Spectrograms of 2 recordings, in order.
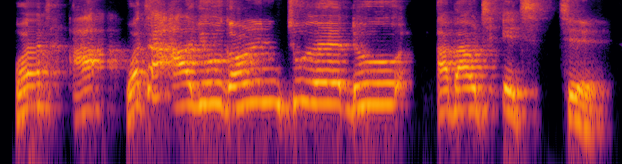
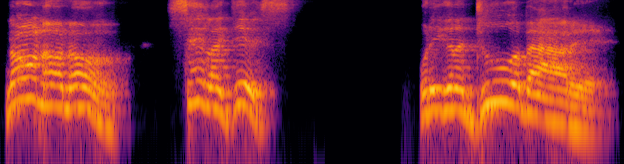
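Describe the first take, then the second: First: Mock Chinese-accented student asking a question; student imitation. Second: Put-on high Chinese-accented teacher voice, firm correction; Chinese-accented teacher demonstrating the phrase; teacher imitation. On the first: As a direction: play a hesitant Chinese learner stumbling through English. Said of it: "And the student's like". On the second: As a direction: mimic the Chinese English teacher showing the right way. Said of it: "And he's like".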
